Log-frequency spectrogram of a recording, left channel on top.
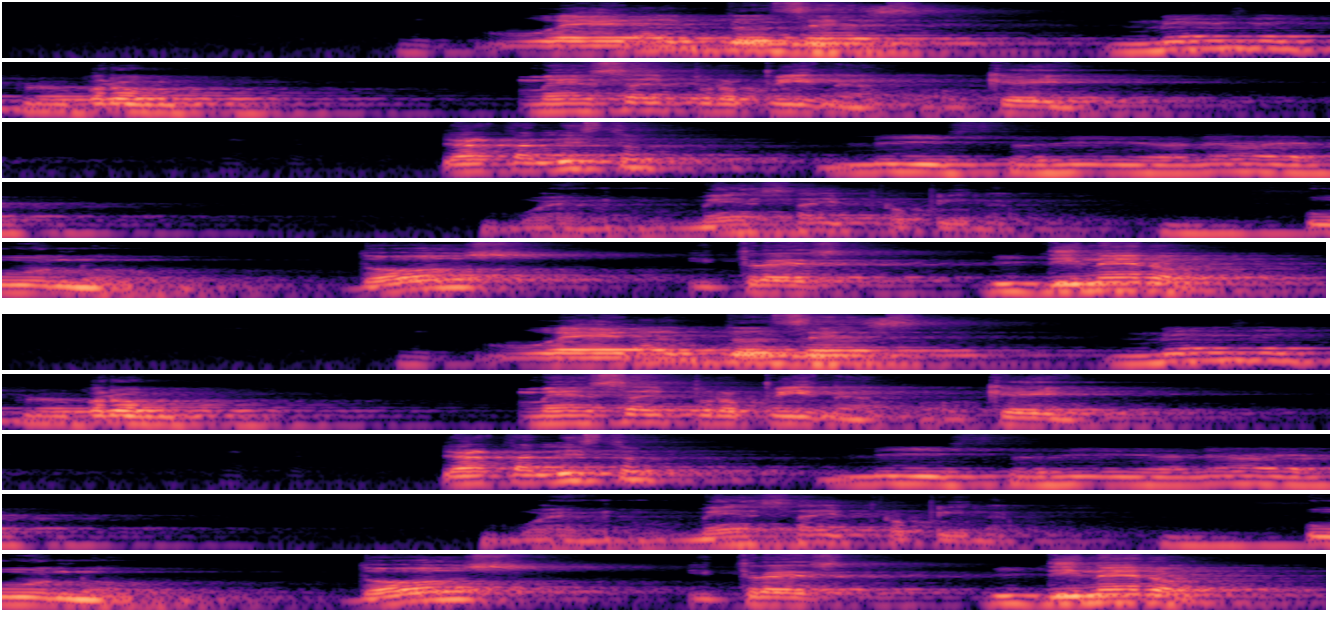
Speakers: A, on the right (about 65°); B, on the left (about 15°).
A: Bueno,
B: Está difícil.
A: entonces,
B: Mesa y propina.
A: pro- mesa y propina. Ok. ¿Ya está listo?
B: Listo, sí, dale a ver.
A: Bueno, mesa y propina.
B: Listo.
A: Uno, dos y tres.
B: Billete.
A: Dinero.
